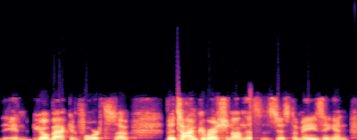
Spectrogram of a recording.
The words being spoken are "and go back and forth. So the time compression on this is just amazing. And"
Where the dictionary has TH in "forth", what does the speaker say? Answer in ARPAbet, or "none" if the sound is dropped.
TH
